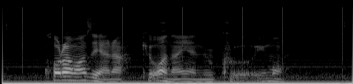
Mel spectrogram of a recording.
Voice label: "maze", awaji ben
